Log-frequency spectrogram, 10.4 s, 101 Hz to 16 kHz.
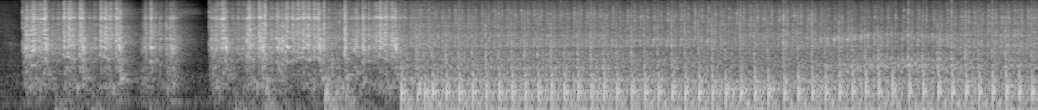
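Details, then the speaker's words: Yamaha YFZ450 with a 480cc big bore kit, engine rebuilt after a blown head gasket, muffler just tightened: a few cranking bursts, then it catches. With the choke off it settles into a steady, even single-cylinder idle thump and starts easily. Normal start and idle. "Alright, our choke is off. Seems to be running pretty good. Seems to start better off the rip right there, you know, just, I personally, one of my rules of thumb is how easily and consistent does it start back up."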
